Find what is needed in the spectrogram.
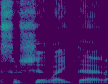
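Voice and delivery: ordinary delivery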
